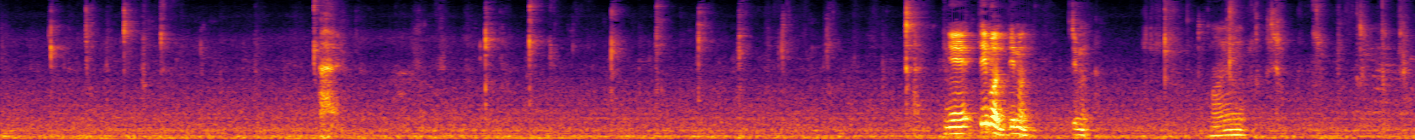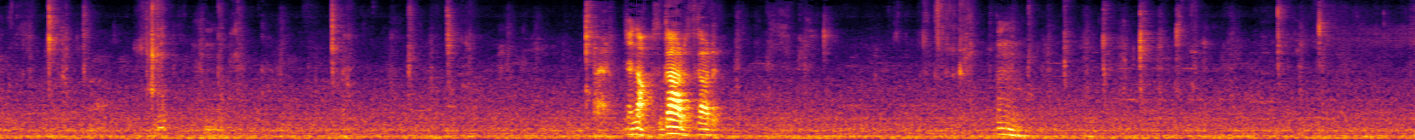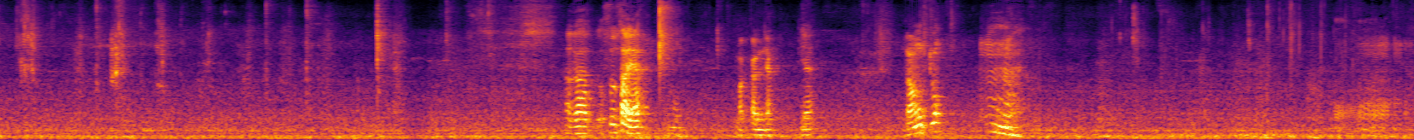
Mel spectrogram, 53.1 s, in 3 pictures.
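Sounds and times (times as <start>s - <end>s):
person chewing food: 0.0s - 11.8s, 13.0s - 25.5s, 26.4s - 42.0s, 45.9s - 53.0s
low hum: 0.0s - 53.0s
crisp crunching of cucumber: 35.2s - 40.3s.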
